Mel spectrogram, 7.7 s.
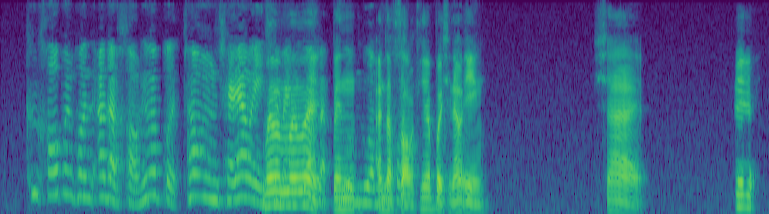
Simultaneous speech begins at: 2.6 s

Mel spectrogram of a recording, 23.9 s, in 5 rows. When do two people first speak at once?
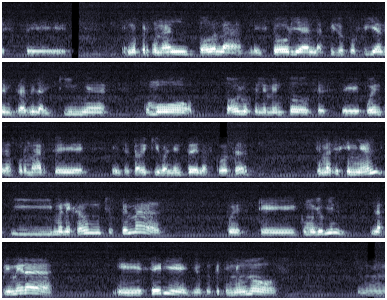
none

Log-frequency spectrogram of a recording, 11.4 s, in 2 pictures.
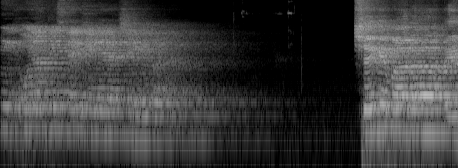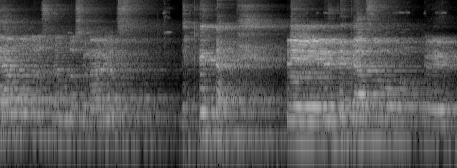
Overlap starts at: none

